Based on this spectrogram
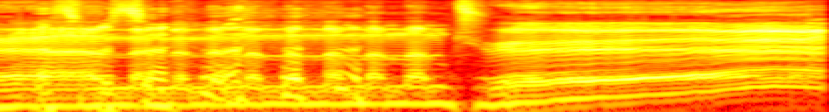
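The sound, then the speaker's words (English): A man's voice imitates his big truck's engine starting, likened to the name Trump: a low, rhythmic sputtering crank of about a second and a half, a brief break, then a steady growling rev that slowly rises in pitch. “That's why I like Donald Trump, because his last name sounds like my big fucking truck's engine.”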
